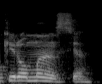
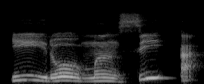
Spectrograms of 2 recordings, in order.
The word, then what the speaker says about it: quiromancia: Depois, quiromancia, tá vendo? Ou quiromância? Não, aqui, ó, quiromancia. Então ali é o hiato, certo? É o si que é a mais forte.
